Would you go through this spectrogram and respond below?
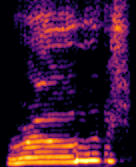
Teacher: Okay, so you will use like the English R rouge, which is the tongue is closer to the front of the mouth and the mouth is rounded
